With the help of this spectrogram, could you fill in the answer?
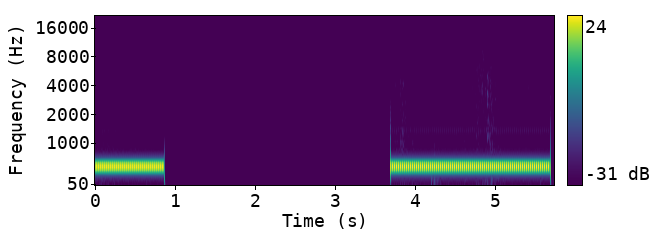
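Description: A loud, steady telephone ringing tone sounds in two long bursts separated by a few seconds of silence, like a call waiting to be answered.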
